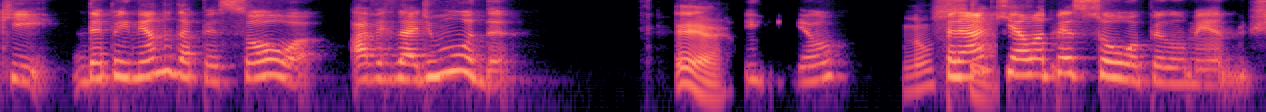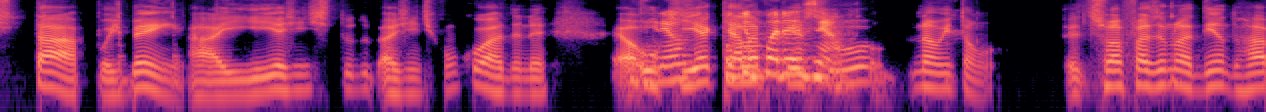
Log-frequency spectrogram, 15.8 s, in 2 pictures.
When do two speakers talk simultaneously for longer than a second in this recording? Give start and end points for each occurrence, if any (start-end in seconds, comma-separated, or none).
11.8-13.3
